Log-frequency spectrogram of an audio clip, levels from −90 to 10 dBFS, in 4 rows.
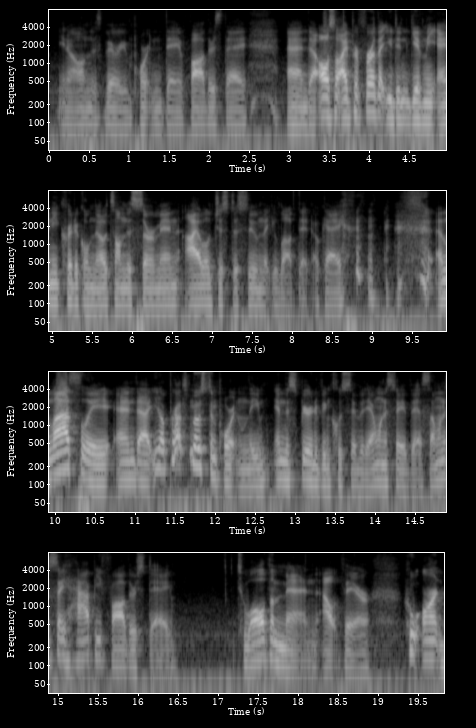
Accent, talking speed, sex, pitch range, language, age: American, 205 wpm, male, 90-115 Hz, English, 30-49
